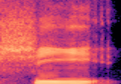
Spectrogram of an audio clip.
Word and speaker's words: Qi: a news release Tuesday I think his last name is pronounced she even though it's spelled Qi and you would think that it's spelled Qui but I think it's pronounced she of the grad the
